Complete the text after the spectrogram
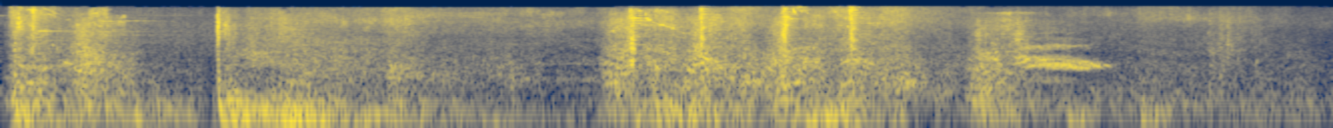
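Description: Fiery explosions burst with deep booms.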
